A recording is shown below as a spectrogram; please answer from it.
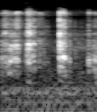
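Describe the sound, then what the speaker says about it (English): Scissors snipping a small flap from card for a pop-up box card, a few short, close rasping cuts in quick succession, fairly quiet with no voice over them. "each one of those flaps, we're just going to cut a little bit"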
